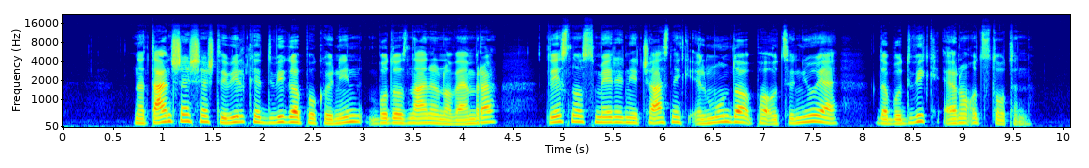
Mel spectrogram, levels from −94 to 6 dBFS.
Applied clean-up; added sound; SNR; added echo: none; none; none; none.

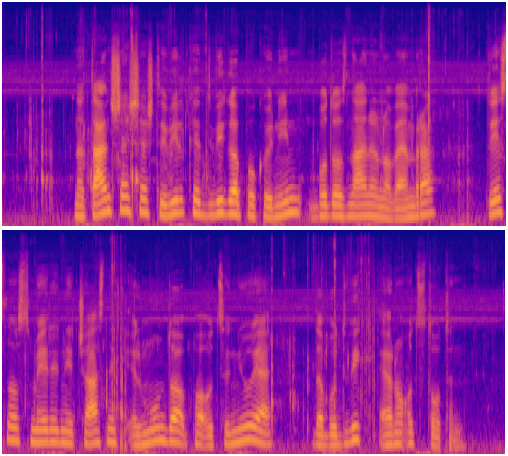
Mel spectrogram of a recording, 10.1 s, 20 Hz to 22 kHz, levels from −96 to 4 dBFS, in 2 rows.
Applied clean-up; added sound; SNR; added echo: none; Bird / Insect + Chewing, mastication / Dog; 17 dB; none.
